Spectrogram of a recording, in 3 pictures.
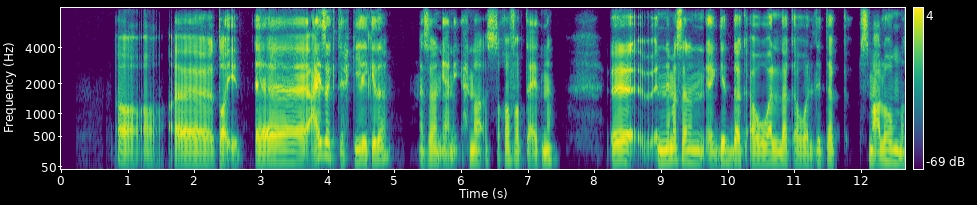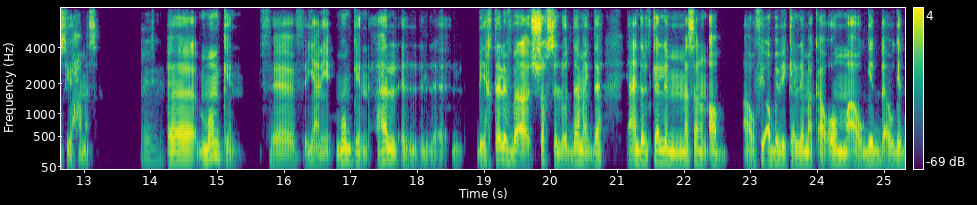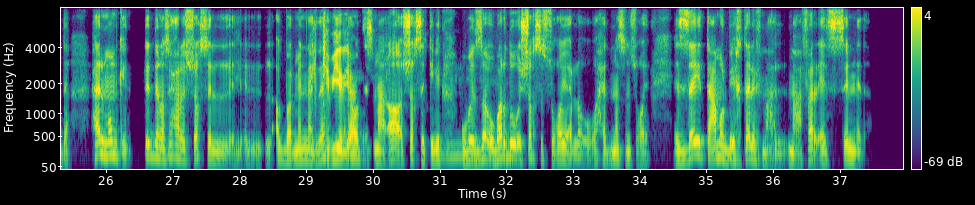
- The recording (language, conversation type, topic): Arabic, podcast, إزاي تعرف الفرق بين اللي طالب نصيحة واللي عايزك بس تسمع له؟
- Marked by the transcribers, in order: tapping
